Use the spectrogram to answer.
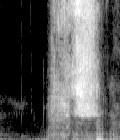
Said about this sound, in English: I'm going to sneeze. I'm sorry.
